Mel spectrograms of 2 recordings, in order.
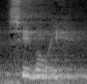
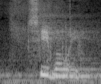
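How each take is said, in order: Both takes have the same delivery.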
